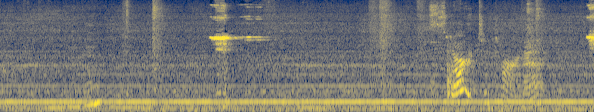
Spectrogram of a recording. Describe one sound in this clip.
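A freezer hums steadily.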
